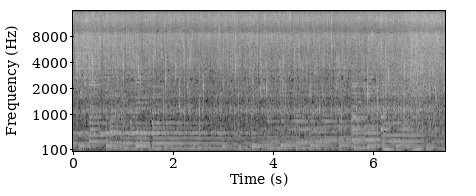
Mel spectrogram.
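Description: Chicken pieces fry in hot oil in a pan, giving a steady, close sizzle and crackle that holds constant with no voices.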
